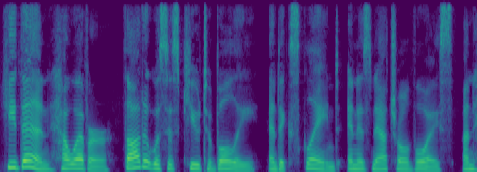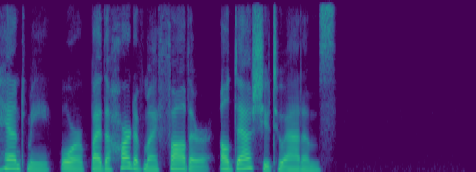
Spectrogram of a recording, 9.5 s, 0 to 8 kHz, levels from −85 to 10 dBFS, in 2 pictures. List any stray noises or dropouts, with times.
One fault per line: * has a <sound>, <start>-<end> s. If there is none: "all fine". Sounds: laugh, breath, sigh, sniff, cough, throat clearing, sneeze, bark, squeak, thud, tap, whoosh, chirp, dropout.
all fine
